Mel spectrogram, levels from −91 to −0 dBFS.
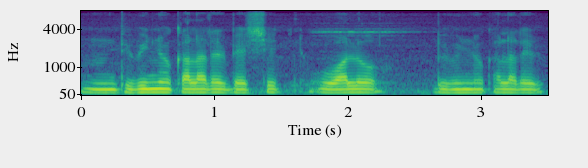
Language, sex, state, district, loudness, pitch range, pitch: Bengali, male, Tripura, West Tripura, -17 LUFS, 110-115 Hz, 115 Hz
